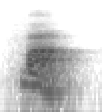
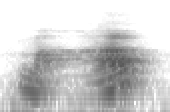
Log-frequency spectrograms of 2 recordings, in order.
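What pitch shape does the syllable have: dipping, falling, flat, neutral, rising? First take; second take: falling; dipping. First: The pitch falls sharply through the syllable. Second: The pitch dips down, then rises again. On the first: "Czwartym tonem jest ton opadający" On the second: "najpierw dźwiękiem opadającym, a następnie wznoszącym się"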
